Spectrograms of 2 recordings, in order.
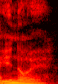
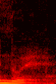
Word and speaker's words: Inoue: Inoue. Takehiko Inoue. Oh, you said the last name first. That's Inoue. You take away my weed pipe now. All right? Edit this out. So I said Inoue first before Takehiko.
